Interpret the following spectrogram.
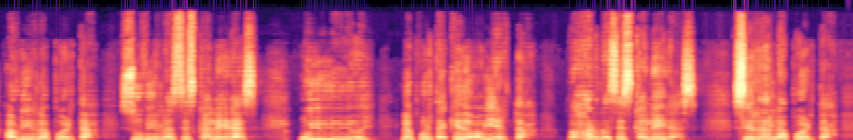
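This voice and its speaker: A woman's voice: high voice, darkish tone. A woman teacher telling a children's story in a playful, sing-song way, acting out the sound effects.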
